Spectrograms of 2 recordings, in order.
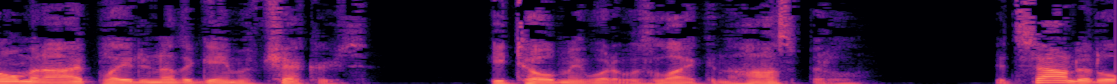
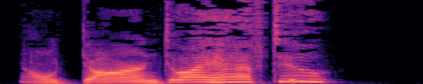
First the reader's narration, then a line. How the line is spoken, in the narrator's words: He whined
